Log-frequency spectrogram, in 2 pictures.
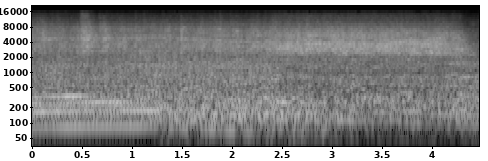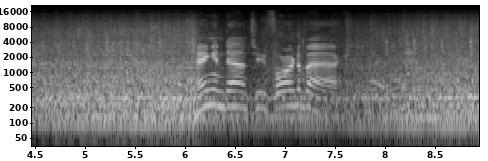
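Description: A sawmill engine rumbles and clatters steadily.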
